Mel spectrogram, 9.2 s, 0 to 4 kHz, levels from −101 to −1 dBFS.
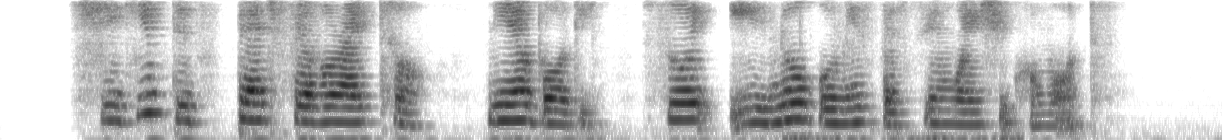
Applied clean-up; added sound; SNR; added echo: neural mask model DeepFilterNet 3.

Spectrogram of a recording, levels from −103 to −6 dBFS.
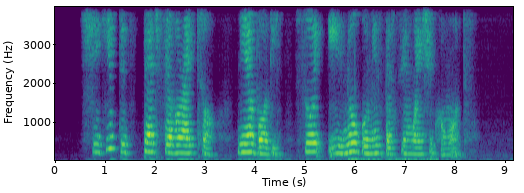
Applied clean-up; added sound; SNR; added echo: neural separator model SepFormer DNS4.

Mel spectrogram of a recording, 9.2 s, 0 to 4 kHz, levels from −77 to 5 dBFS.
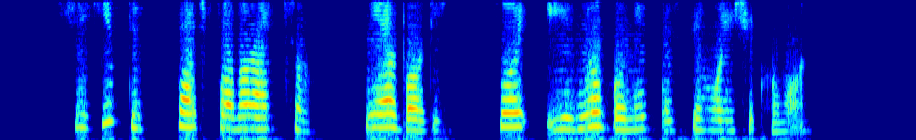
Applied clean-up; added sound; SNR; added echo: neural separator model SepFormer WHAMR!.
